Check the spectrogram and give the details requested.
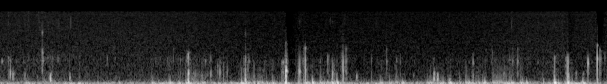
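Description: Low rumbling with scattered gurgles and pops, a hungry stomach growling.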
